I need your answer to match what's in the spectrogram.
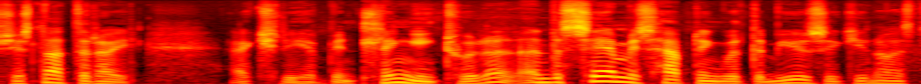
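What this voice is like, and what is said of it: Irish Clare accent. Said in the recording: “I'm still speaking with a Clare accent ... even with all the years I've lived in America, my accent is still Irish”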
